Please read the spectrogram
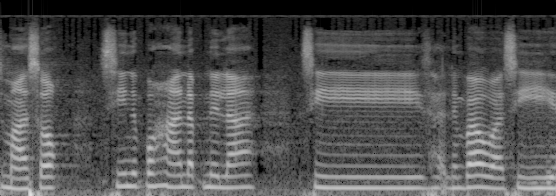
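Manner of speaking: ordinary delivery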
